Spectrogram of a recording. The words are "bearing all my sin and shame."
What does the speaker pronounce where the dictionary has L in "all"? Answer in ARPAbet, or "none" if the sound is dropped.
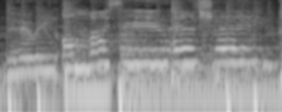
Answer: N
